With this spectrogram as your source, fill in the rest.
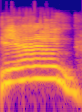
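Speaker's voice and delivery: very high, stretched, drawn-out yell. Calling out over a mosh pit so tien can hear: yelling a name. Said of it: "I'm gonna yell at him".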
